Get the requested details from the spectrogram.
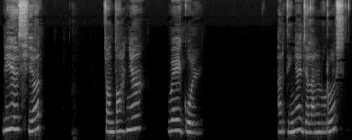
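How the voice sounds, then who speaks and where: Woman teacher, high voice, slow pace, mellow tone, patient explanations. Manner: patient, spells out each example word. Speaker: Korean language teacher.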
